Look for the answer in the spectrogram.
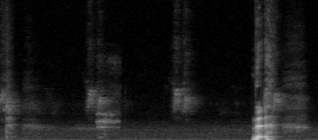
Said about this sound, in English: that a bird in the background? Yeah, of course it is. Um, I have the windows open because it's so nice outside.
